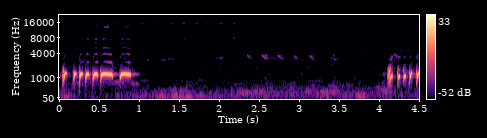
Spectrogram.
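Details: Calling female zebra dove of local stock, luring males: a quick staccato run of cooing notes ending in a held note, then near silence, then another burst begins.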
